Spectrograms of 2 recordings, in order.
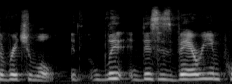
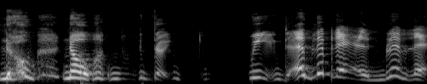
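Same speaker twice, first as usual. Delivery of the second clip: slow, panicked rat voice, stumbling over words; 3 semitones higher, 3 dB louder than usual. Voicing a rat that speaks Latin: freaking out rat voice. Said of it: "that was it freaking out and also speaking Latin".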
